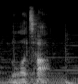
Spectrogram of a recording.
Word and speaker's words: Luocha: to pronounce his name in a proper Chinese pronunciation, which is Luocha.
